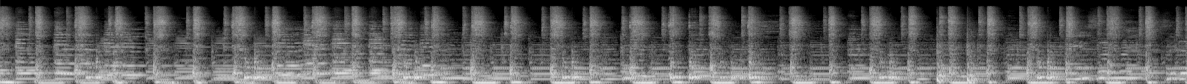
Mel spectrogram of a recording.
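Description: Live Dominican bachata band playing: electric guitar and bass over a steady, quick percussion beat with an even scraping rattle on every beat.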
